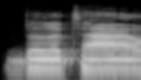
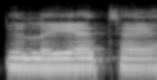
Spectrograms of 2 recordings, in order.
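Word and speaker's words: billietiae: a cousin to the Philodendron billeti or biliete, however you want to pronounce it, wherever you're from.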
